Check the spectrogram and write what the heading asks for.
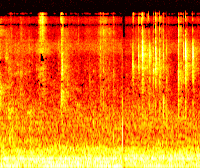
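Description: Quiet room tone with a low steady hum, a single faint click about halfway through, and faint light crackling near the end.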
